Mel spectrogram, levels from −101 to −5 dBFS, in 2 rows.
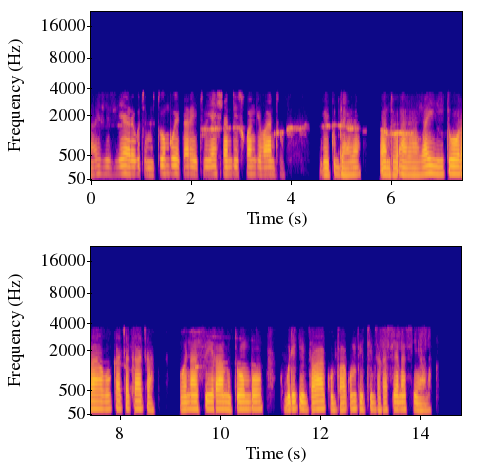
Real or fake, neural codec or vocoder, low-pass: real; none; 3.6 kHz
